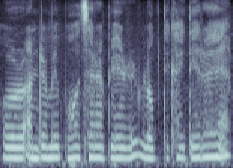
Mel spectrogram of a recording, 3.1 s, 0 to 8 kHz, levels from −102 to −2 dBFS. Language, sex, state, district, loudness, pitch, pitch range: Hindi, female, Tripura, Dhalai, -20 LUFS, 195 Hz, 185-195 Hz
